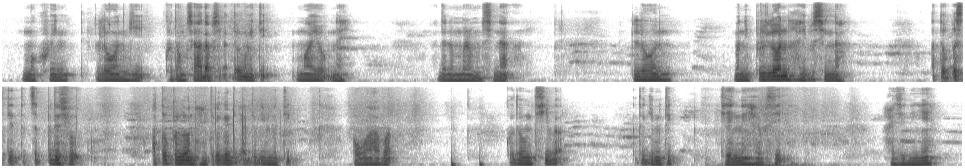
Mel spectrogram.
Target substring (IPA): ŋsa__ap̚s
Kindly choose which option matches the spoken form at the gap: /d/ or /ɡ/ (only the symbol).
d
